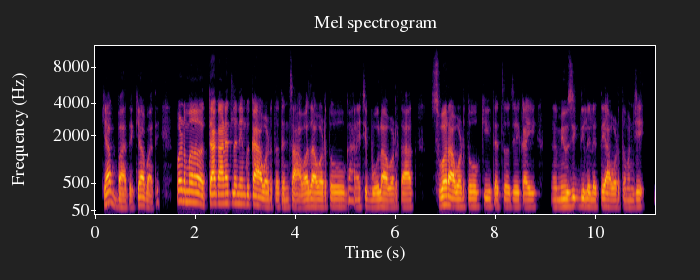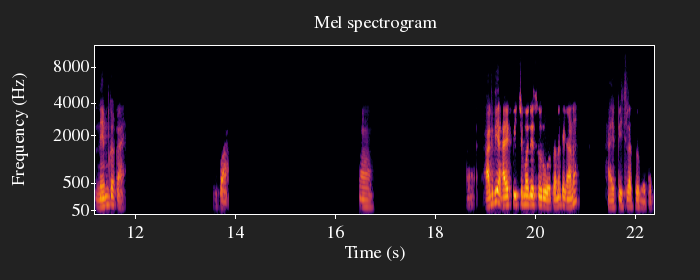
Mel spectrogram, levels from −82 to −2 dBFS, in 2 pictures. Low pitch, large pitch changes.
No: low, 110 Hz; average, 3.6 semitones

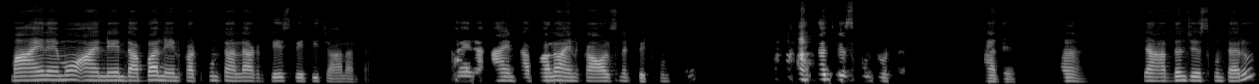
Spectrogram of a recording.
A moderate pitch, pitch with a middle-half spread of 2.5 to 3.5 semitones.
Yes: medium, 175 Hz; average, 2.8 semitones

